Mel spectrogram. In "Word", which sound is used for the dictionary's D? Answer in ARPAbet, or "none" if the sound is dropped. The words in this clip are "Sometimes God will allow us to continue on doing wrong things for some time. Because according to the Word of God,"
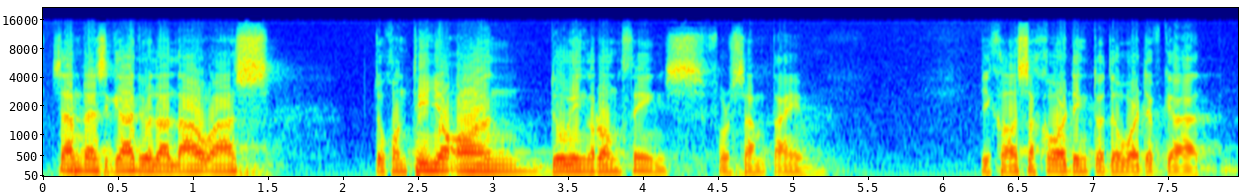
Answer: D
